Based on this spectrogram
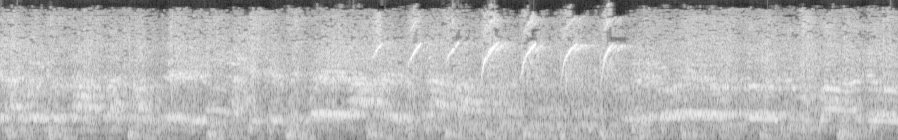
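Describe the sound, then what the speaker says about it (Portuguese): San Lorenzo football fans loudly sing the terrace chant Soy de Boedo, a massed crowd of voices in steady rhythm, with a quick run of rising whistles cutting through midway. "a música da torcida do São Lourenço chama Soy de Boedo"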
